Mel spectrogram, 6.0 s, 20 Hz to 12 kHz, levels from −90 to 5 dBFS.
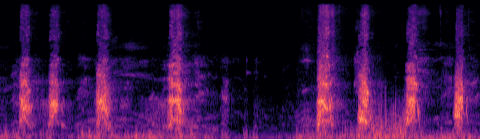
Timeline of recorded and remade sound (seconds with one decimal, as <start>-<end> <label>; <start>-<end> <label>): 0.0-2.2 remade; 2.2-6.0 recorded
